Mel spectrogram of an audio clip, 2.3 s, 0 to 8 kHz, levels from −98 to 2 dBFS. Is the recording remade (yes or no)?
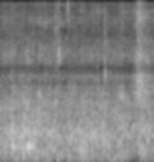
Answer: yes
